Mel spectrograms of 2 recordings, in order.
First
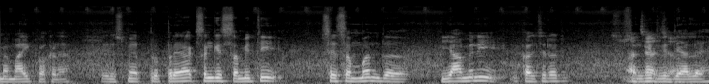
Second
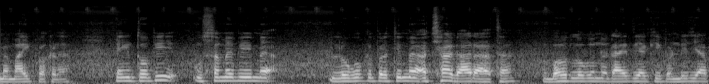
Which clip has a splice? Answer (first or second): first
